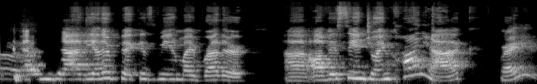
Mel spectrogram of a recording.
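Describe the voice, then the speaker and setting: With a Canadian accent and a normal speaking voice, a woman speaks at a moderate pace in a fairly high pitch, her intonation lively. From Toronto area, Canada (Greek-Canadian family). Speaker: cosmetics industry business partner. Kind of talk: casual interview chat.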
